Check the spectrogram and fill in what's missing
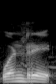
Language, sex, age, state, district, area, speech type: Tamil, male, 18-30, Tamil Nadu, Tiruvannamalai, urban, read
